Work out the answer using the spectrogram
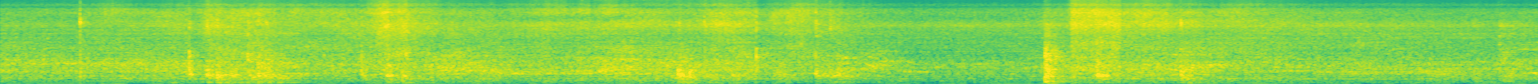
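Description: Food frying and sizzling in a hot pan, with a metal spatula stirring and scraping and now and then knocking against it; a louder clank about ten and a half seconds in.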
